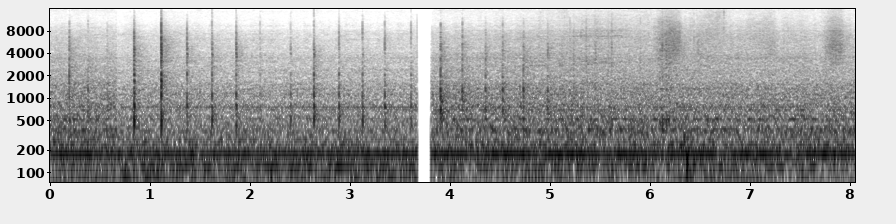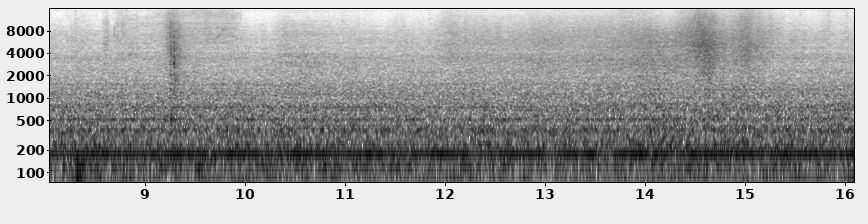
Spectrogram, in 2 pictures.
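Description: Steady low background hum over a faint rumbling hiss, with a few faint clicks. It cuts out for an instant about four seconds in.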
